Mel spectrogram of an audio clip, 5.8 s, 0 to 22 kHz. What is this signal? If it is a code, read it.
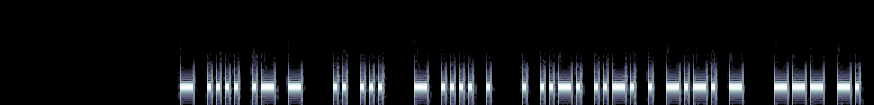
Morse code, heard as a keyed tone, about 40 wpm, 700 Hz. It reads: THAT IS THE EFFECT ON
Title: Sentences from Top 1300 Words 40wpm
